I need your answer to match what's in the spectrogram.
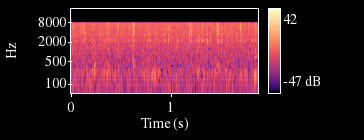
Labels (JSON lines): {"label": "ambient", "recorder": "HydroMoth"}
